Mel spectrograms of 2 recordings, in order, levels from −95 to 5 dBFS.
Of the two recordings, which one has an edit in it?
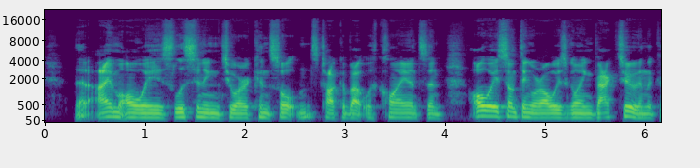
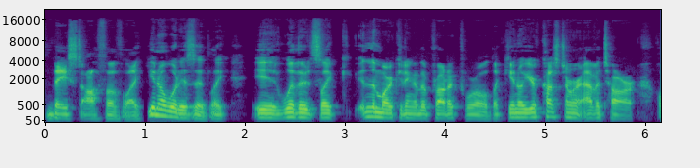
second; 1 cut; at 1.0 s

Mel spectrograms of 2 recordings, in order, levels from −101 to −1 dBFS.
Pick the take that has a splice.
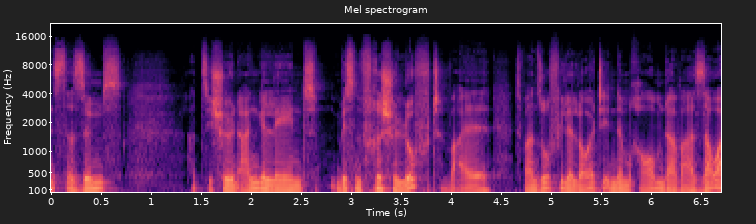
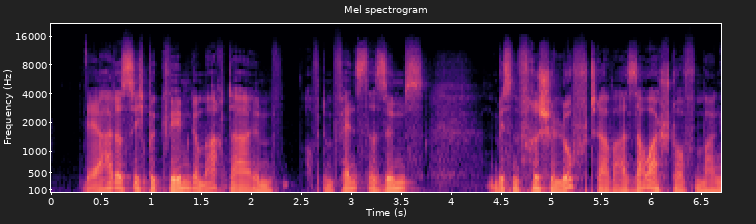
second; 2 cuts; at 4.3 s, 5.5 s

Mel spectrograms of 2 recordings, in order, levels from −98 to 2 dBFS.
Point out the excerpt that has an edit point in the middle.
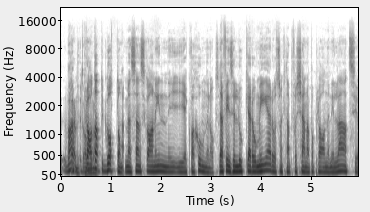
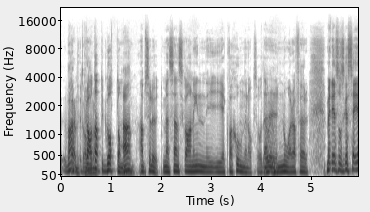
first; 2 cuts; at 1.2 s, 3.1 s

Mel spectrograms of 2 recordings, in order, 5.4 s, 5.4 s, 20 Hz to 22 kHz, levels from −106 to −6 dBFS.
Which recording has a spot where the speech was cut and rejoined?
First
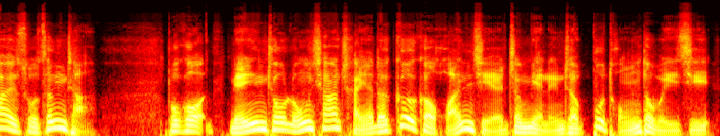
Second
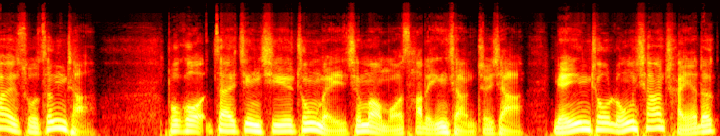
first; 1 cut; at 1.6 s

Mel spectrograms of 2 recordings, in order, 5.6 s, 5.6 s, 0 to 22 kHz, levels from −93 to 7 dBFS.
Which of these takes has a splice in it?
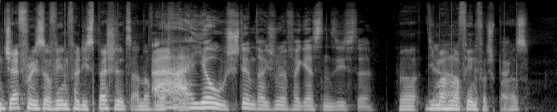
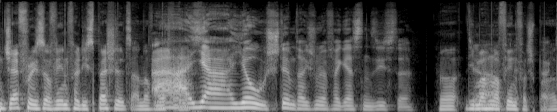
first; 1 cut; at 1.9 s

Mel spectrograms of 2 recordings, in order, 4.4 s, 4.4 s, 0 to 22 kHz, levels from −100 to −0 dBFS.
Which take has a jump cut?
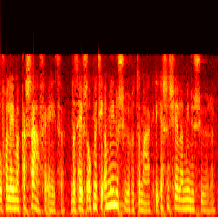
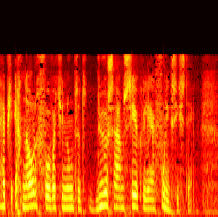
first; 1 cut; at 1.4 s

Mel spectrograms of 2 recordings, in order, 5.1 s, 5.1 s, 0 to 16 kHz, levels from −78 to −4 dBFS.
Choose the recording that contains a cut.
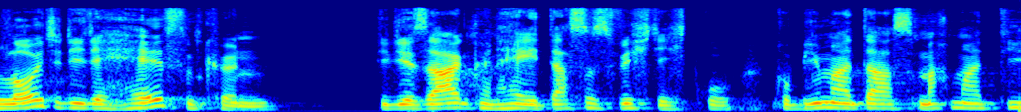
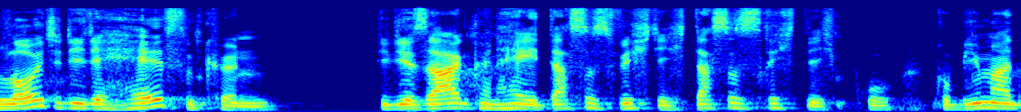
first; 1 cut; at 3.5 s

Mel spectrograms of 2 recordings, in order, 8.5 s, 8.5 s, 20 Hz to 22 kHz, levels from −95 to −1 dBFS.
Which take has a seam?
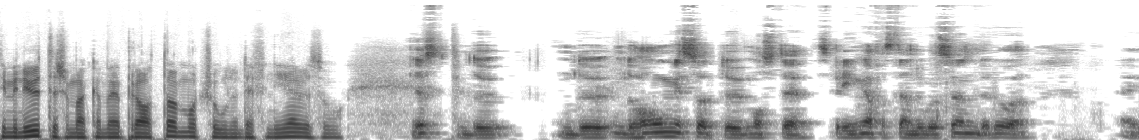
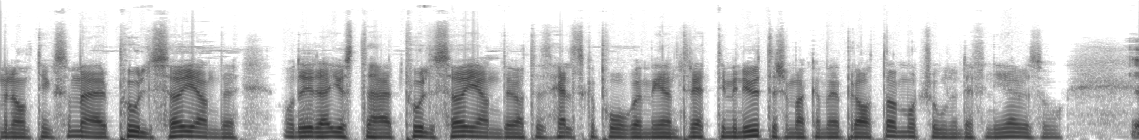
first; 1 cut; at 3.4 s

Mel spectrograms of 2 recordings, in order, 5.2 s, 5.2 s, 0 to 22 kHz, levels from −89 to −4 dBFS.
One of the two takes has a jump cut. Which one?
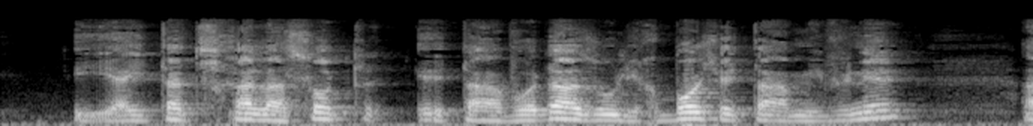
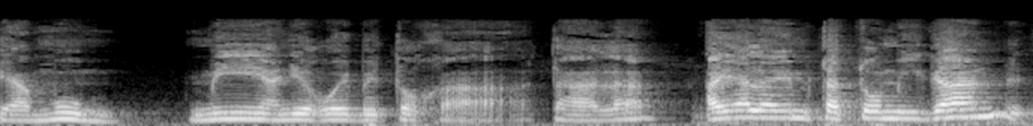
second; 1 cut; at 3.5 s

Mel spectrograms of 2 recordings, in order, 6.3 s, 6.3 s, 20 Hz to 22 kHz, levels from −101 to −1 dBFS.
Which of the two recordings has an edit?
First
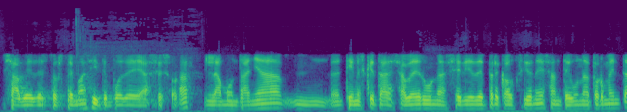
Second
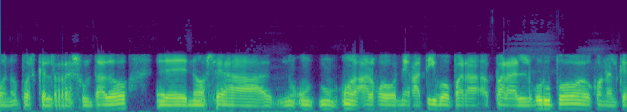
first; 1 cut; at 2.0 s

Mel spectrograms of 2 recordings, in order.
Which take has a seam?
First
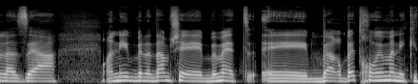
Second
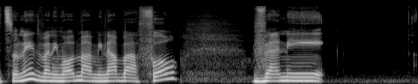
first; 1 cut; at 1.0 s

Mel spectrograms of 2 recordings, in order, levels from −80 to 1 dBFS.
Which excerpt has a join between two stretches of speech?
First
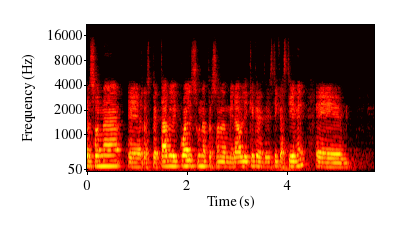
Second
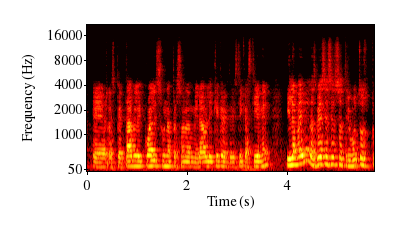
first; 1 cut; at 4.6 s

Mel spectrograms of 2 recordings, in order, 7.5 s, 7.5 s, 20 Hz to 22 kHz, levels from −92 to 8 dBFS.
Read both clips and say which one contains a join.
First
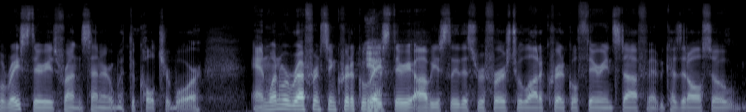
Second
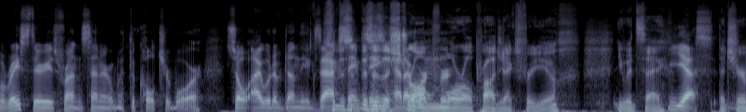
second; 1 cut; at 2.2 s

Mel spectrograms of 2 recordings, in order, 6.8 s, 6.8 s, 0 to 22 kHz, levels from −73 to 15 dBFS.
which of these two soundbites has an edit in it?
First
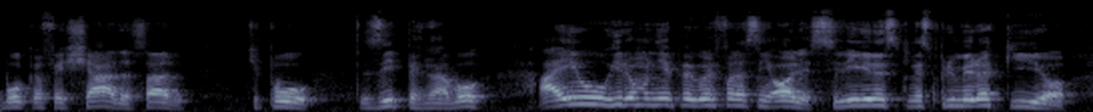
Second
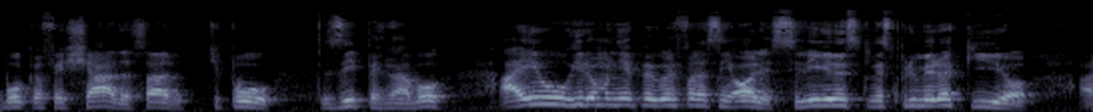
second; 1 cut; at 1.2 s

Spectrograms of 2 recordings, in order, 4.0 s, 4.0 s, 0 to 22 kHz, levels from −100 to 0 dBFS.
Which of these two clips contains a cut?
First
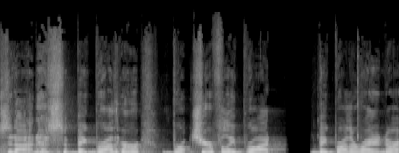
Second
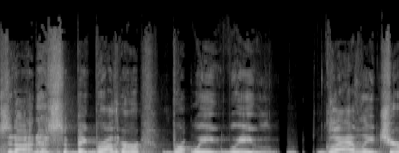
first; 1 cut; at 1.9 s

